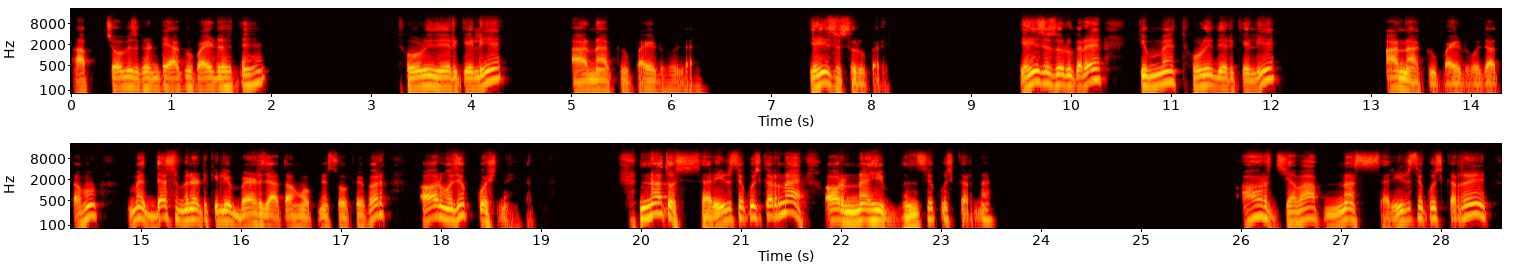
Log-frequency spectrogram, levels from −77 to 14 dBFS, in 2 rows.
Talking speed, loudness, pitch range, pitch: 155 wpm, -21 LUFS, 110-165 Hz, 130 Hz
